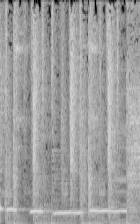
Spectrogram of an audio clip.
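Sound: whistling a tune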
